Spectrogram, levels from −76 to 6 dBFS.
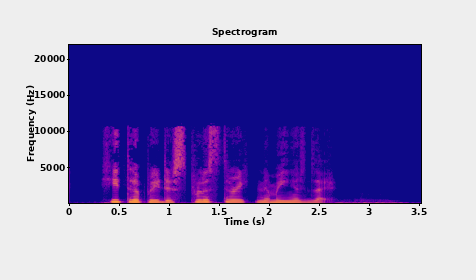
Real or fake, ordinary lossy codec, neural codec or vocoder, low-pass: fake; MP3, 48 kbps; codec, 16 kHz in and 24 kHz out, 0.4 kbps, LongCat-Audio-Codec, four codebook decoder; 10.8 kHz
